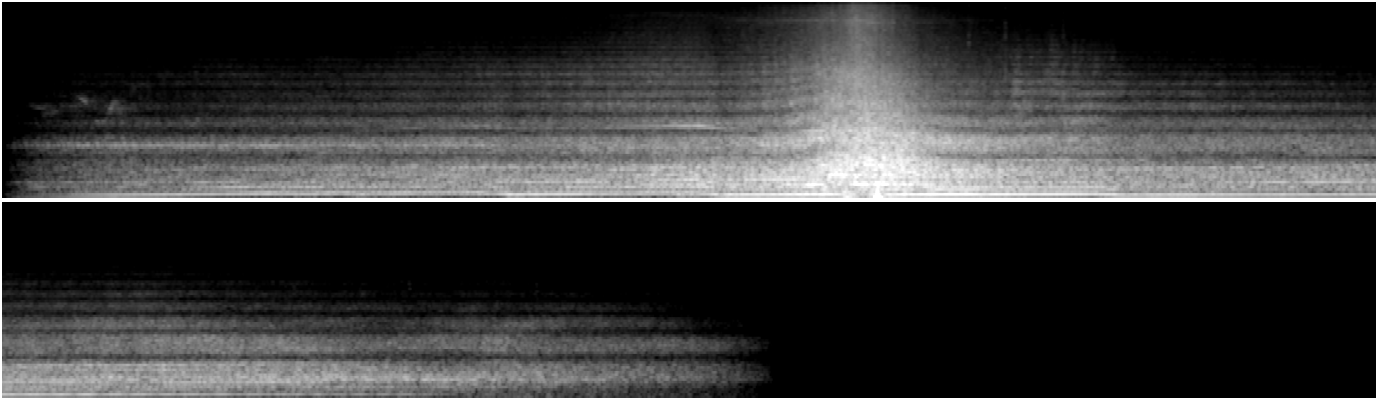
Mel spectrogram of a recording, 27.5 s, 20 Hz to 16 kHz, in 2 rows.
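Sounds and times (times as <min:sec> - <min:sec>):
1992 Volvo F12 truck passing by: 0:00.6 - 0:20.1.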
